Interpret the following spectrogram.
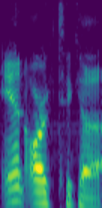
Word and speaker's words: Antarctica: I don't know man do you even pronounce that first SE Antarctica I guess you do but it's really it's a hidden it's a hidden pronunciation Australia by the way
